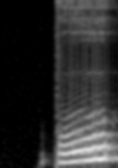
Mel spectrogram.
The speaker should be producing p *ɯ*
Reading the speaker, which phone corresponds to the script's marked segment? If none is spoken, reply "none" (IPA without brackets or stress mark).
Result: u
